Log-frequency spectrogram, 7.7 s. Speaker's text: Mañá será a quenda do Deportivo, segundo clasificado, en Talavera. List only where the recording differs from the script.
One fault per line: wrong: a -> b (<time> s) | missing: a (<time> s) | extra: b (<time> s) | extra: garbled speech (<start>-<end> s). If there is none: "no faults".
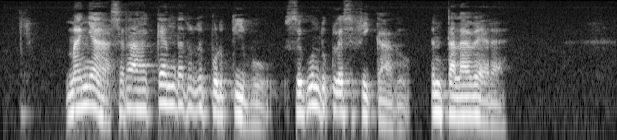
no faults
